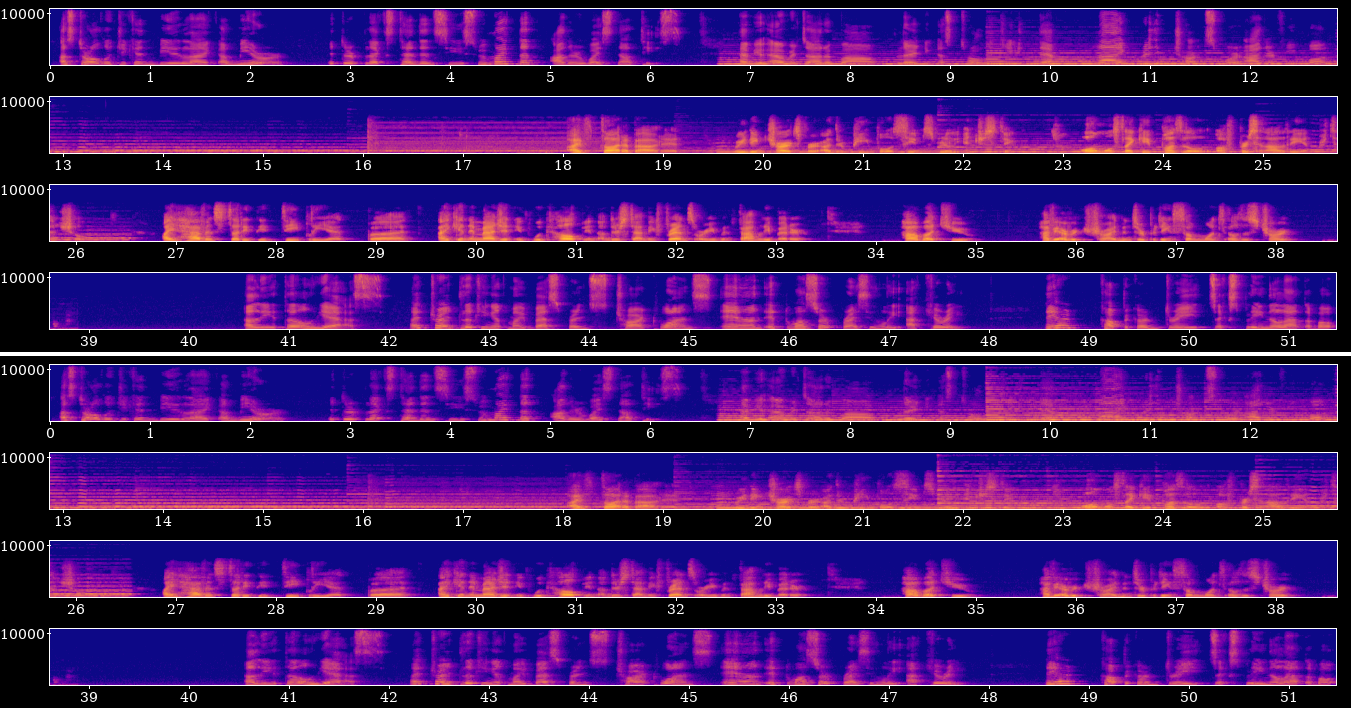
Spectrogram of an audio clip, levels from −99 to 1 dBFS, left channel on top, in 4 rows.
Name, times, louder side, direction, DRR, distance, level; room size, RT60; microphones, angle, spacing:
voice 1, 0.1-2.3 2.9-6.0 6.9-10.1 10.4-12.8 40.5-41.7 42.2-47.7 48.6-48.8 49.1-51.4, left 2 dB, 50° left, 0.9 m, -41 dB
sound 1, 6.7-26.6, right 4 dB, 80° right, 0.5 m, -38 dB
voice 2, 16.0-19.2 19.7-22.5 22.9-26.1 26.9-28.7 28.9-29.3 29.6-33.3 34.3-35.0 35.6-38.1, left 4 dB, 75° left, 0.6 m, -30 dB
5.2 x 4.3 x 5.9 m
head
